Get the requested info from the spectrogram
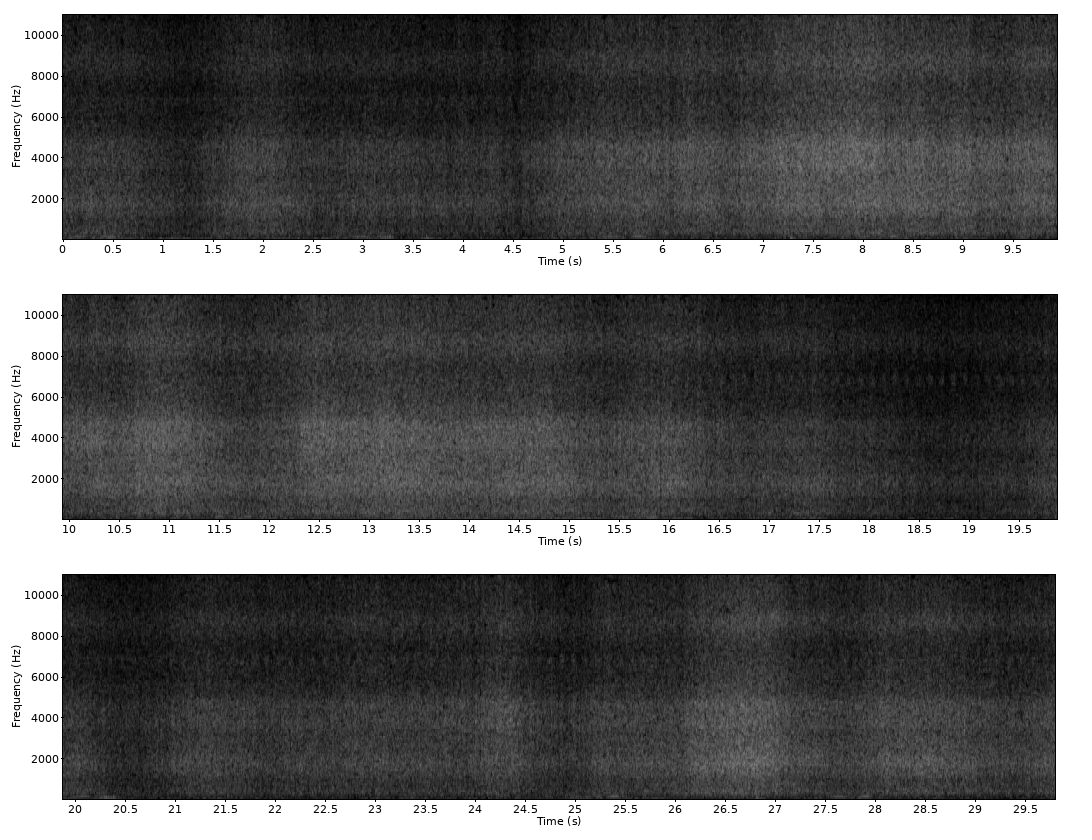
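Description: Heavy tropical rain beating on the car's roof and windscreen, the hiss swelling and easing every few seconds as the wind gusts, over a low steady rumble of the car's engine.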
